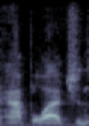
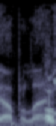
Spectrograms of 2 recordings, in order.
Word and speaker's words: Appalachian: Some people say Appalachian, but around here we say Appalachian. Okay, you got to correct me. You know, I'm open to. I'm in a church where we correct each other. So you correct me if I say it wrong. But the college students go to Appalachian State University, not Appalachian. Not okay, Appalachian.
